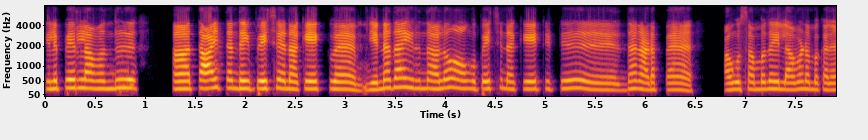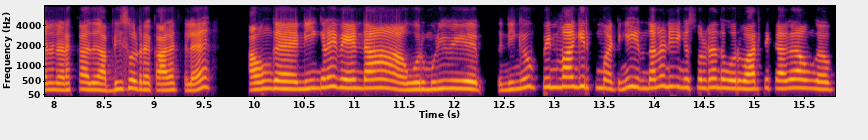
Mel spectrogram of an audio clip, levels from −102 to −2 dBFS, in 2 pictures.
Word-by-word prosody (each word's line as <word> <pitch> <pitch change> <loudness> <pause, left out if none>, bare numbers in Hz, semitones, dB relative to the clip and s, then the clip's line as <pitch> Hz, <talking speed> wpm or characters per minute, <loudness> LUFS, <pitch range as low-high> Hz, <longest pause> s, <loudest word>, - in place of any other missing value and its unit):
சில 250 +1 +2
பேர்லாம் 275 -2 +4
வந்து 260 +3 0 0.6
அ - - +8 0.2
தாய், 270 +2 +8
தந்தை 260 -1 +4
பேச்ச 255 +2 +4
நான் 240 -2 +3
கேட்குவன். 245 -3 +4 0.2
என்னதான் 280 +5 +4
இருந்தாலும், 265 +1 0
அவங்க 255 -1 -1
பேச்ச 250 +2 -2
நான் 240 -1 -3
கேட்டுட்டு 250 +1 -1 0.6
தான் 255 0 0
நடப்பேன். 220 -1 0 0.4
அவங்க 225 +2 0
சம்மதம் 240 +1 0
இல்லாம, 230 +1 -1
நம்ம 235 -2 -3
கல்யாணம் 220 0 -3
நடக்காது. 225 +1 -3
அப்டின்னு 230 +6 -5
சொல்ற 235 -4 -1
காலத்துல? 205 -1 -2 0.6
அவங்க 260 +4 -1 0.3
நீங்களே 290 +5 -1
வேண்டாம். 275 +1 +2 0.3
ஒரு 230 - -1
முடிவு 265 +2 -3 0.5
நீங்களும் 290 +6 -5
பின் 300 -1 -3
வாங்கியிருக்க 320 -3 0
மாட்டீங்க. 255 +4 -5
இருந்தாலும், 280 +5 -3
நீங்க 295 -3 -5
சொல்ற 280 0 -4
அந்த 280 -1 -3
ஒரு 260 - -4
வார்த்தைக்காக 260 +1 -2
அவங்க 260 -2 -5
255 Hz, 160 wpm, -19 LUFS, 235-275 Hz, 0.6 s, அ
